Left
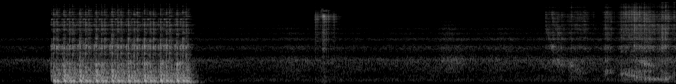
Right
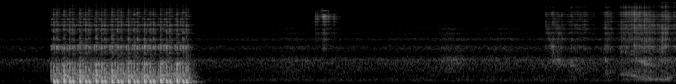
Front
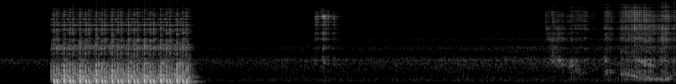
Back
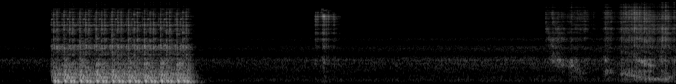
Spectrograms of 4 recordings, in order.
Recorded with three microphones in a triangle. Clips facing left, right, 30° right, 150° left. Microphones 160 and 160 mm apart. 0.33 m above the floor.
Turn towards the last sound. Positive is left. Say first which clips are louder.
# left 2 dB, even
turn(degrees=65)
